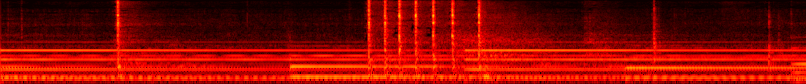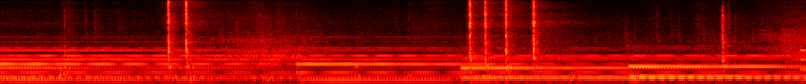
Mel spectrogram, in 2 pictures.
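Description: Montblanc mantel clock's hammers striking its rod gongs in a chime melody, each struck note ringing on under the next, with small mechanical ticks between strikes.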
